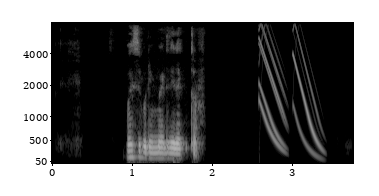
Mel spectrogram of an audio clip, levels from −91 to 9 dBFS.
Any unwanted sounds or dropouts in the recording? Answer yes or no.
yes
